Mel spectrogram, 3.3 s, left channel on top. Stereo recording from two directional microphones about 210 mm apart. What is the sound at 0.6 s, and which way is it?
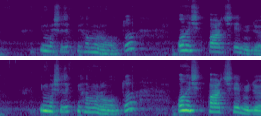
Speech, 35° right (ahead or behind).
